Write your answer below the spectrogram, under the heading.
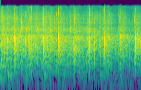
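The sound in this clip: Applause from an audience during an official speech on meat supply, a wash of clapping with sharper claps standing out at a steady, regular beat across the whole stretch.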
